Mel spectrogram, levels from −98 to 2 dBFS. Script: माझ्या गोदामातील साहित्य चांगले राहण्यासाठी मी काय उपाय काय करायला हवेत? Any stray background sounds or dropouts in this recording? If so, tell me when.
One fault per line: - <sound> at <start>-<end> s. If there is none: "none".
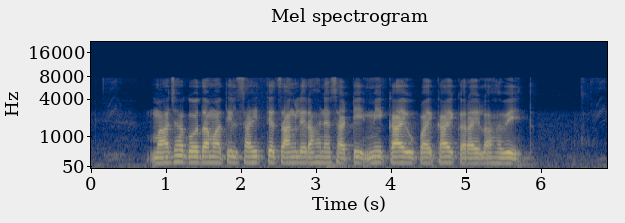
none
